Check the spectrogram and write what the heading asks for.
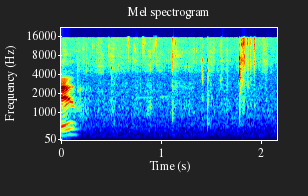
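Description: Faint clicks and rustle of a black plastic-and-nylon knife scabbard and its belt attachment being handled, with one sharper click near the end.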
